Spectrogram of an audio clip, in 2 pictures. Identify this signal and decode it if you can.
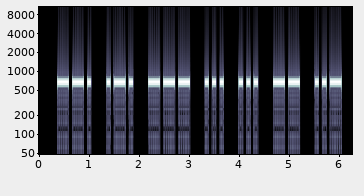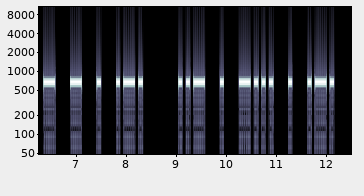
Morse code, heard as a keyed tone, about 16 wpm, 680 Hz. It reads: GROSSMUTTER UEBER
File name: Morsekurs / Witze / Witz 17. August 2021, 70 F80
